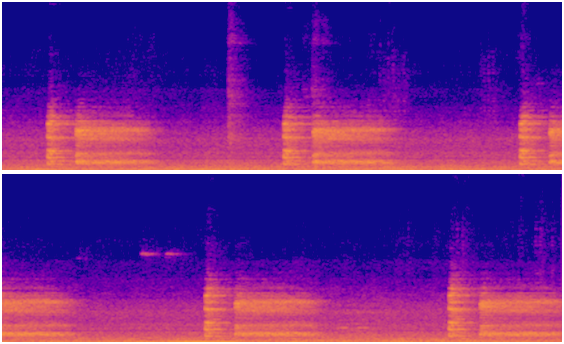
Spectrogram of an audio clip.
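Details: Five 'to-kay' calls from a tokay gecko, repeating at a steady pace of roughly one every two and a half seconds. Each opens with a clipped bark and stretches into a drawn-out, buzzy tone over a faint low background rumble.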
